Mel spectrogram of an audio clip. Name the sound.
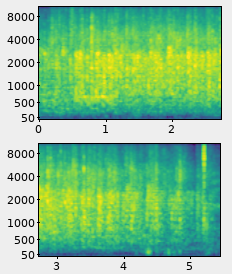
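audience applauding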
